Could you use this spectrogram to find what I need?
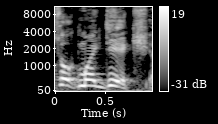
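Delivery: high mock Boston tough guy; hammed-up Boston jock voice; Boston accent. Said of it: "I can't even do a Boston accent".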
